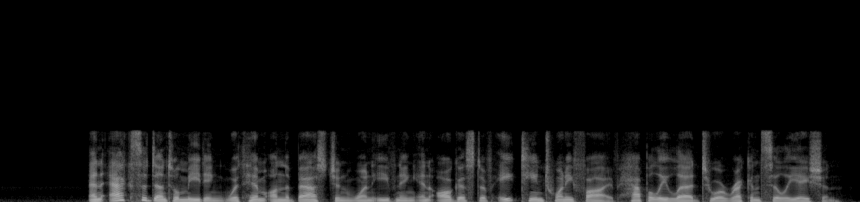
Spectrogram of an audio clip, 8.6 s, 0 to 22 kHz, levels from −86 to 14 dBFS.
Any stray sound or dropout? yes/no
no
